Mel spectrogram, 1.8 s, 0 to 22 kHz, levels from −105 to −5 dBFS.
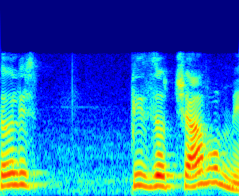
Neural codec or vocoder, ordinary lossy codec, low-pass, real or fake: none; none; 7.2 kHz; real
